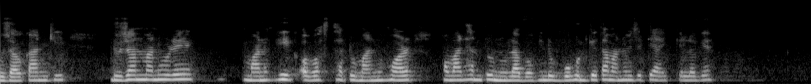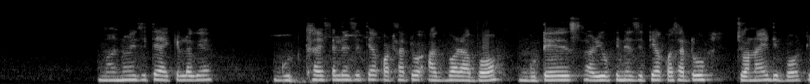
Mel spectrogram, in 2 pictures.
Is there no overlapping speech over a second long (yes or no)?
no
